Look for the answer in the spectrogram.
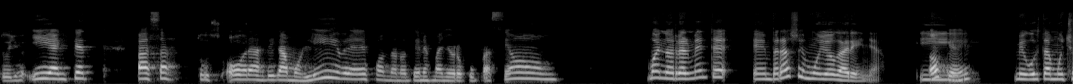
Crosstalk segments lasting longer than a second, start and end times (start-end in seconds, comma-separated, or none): none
